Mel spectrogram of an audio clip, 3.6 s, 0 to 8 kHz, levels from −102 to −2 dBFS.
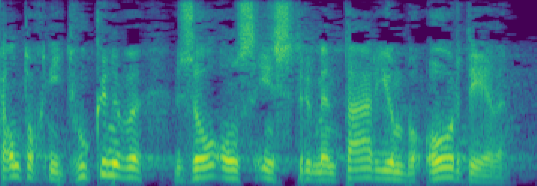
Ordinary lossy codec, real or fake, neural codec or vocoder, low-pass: none; real; none; none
